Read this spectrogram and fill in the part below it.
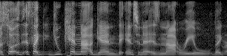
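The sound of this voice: With a bright, sharp tone, a woman speaks at a moderate pace in a fairly high voice that swings very widely in pitch. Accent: Brooklyn.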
